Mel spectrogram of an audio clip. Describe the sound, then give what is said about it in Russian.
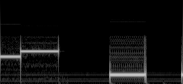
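A number being dialed on a mobile phone on 13 March at 23:20: a steady electronic beep that steps up in pitch, then a pause and lower, buzzier tones repeating at an even pace. No voices. “Женя берет в руки свой мобильный.”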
